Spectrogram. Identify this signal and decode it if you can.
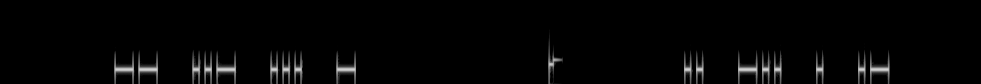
Morse code, heard as a keyed tone, about 20 wpm, spaced as for 14 wpm, 700 Hz. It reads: MUST IDEA
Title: 108 Lesson 18f - Letter m - Words 20wpm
